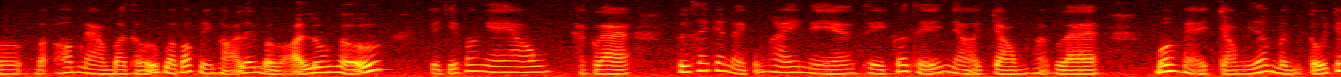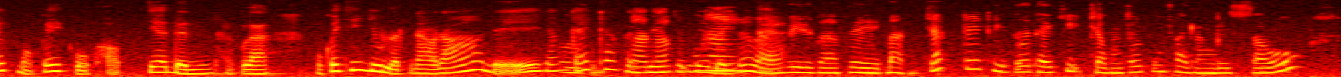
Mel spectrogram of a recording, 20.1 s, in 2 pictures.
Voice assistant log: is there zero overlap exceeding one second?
No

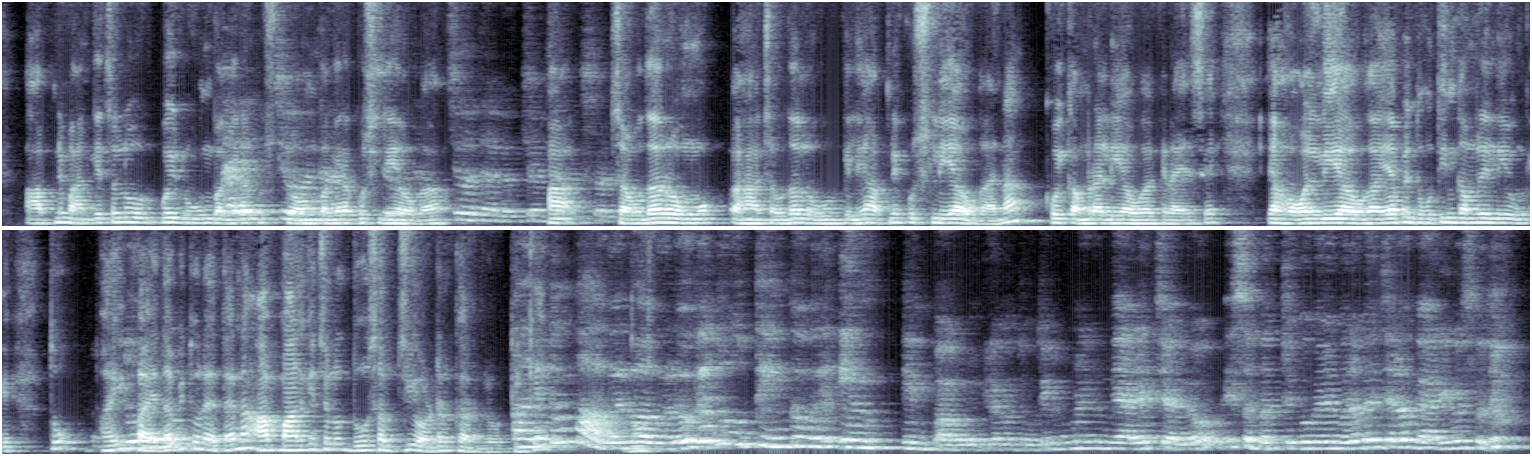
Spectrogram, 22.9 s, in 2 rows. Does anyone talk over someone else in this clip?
Yes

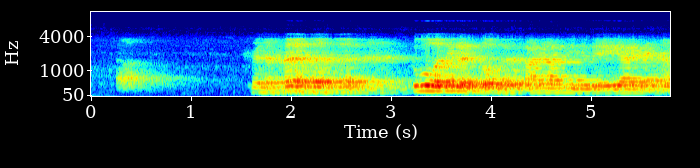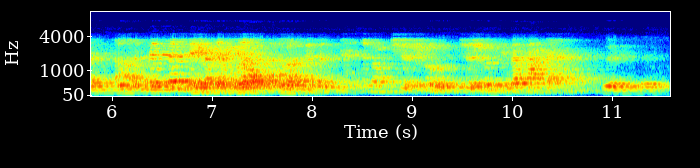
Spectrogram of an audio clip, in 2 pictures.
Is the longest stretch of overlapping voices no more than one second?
No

